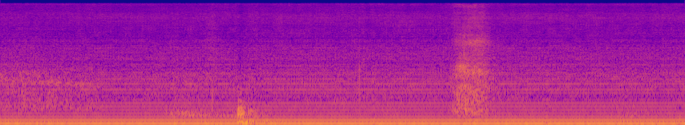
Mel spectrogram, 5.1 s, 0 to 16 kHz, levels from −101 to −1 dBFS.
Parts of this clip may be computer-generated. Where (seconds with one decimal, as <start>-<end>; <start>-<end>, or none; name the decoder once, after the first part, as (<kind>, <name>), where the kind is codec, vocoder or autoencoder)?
0.0-5.1 (autoencoder, DAC-VAE)

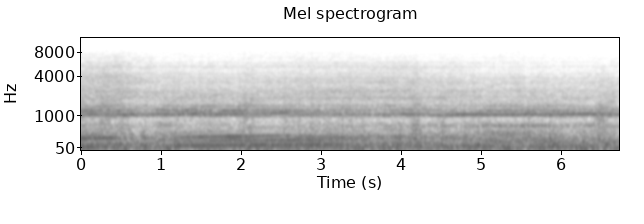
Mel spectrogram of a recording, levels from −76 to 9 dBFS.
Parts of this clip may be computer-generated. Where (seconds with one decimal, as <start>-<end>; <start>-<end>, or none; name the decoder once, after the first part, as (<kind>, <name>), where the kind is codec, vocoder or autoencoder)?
0.8-6.7 (autoencoder, DAC-VAE)

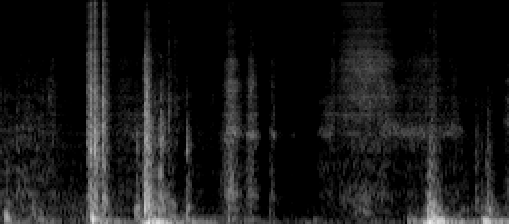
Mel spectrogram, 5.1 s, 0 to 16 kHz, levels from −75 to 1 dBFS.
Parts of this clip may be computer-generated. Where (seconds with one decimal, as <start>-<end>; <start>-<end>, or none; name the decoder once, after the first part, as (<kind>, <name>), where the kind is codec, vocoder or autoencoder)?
0.4-1.5 (autoencoder, DAC-VAE); 2.0-5.1

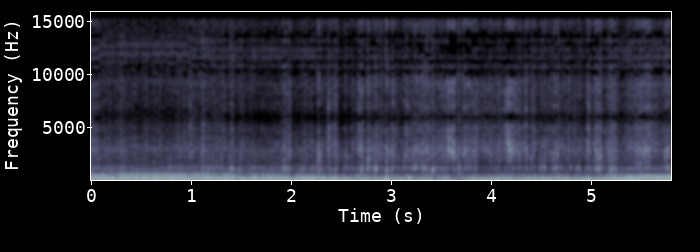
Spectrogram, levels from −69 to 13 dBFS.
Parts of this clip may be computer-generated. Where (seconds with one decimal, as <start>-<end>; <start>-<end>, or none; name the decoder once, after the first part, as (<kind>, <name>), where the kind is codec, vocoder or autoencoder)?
1.0-1.6 (autoencoder, DAC-VAE); 2.3-5.8

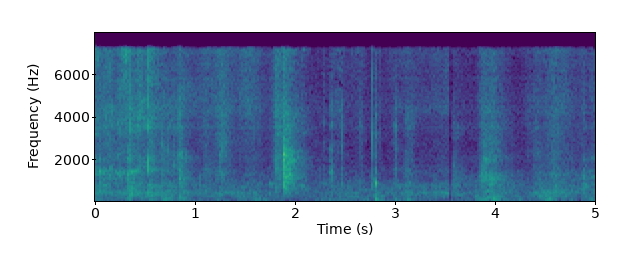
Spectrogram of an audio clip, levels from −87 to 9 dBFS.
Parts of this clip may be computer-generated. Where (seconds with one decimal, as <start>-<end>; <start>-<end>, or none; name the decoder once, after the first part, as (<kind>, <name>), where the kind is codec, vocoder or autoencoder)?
0.0-2.0 (autoencoder, DAC-VAE); 2.6-5.0

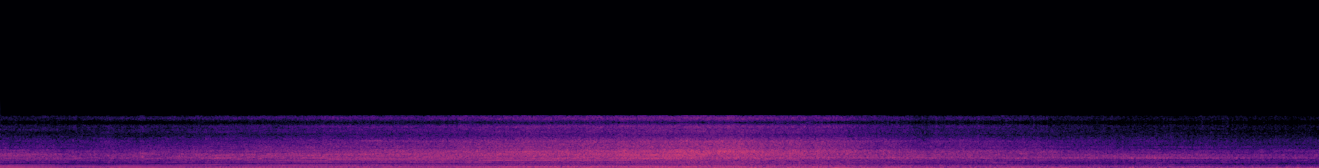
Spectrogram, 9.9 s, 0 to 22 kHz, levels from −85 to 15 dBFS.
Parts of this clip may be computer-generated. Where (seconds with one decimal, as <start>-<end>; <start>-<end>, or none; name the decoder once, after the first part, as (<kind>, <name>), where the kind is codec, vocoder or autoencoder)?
0.7-2.7 (autoencoder, DAC-VAE); 3.7-4.3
